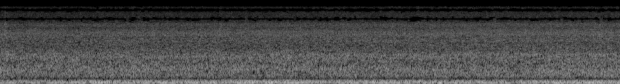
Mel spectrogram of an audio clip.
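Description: Steady, even background noise with a low rumble and no distinct events.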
